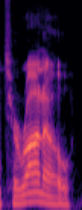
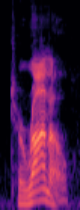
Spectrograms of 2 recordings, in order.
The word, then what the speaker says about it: Toronto: as you say in Toronto Toronto they don't pronounce the second T you're from Toronto by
